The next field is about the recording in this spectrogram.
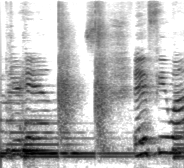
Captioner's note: clap, clap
